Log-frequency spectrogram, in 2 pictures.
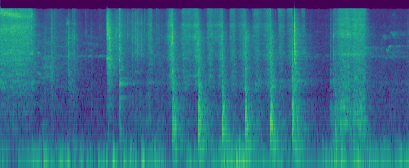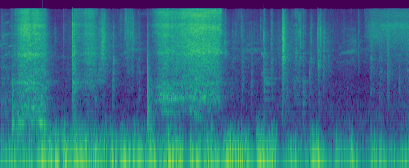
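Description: Steel trowel scraping joint compound along a drywall ceiling butt joint in repeated rasping strokes, quick short ones at first and a few longer sweeps later, over a steady low rumble.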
